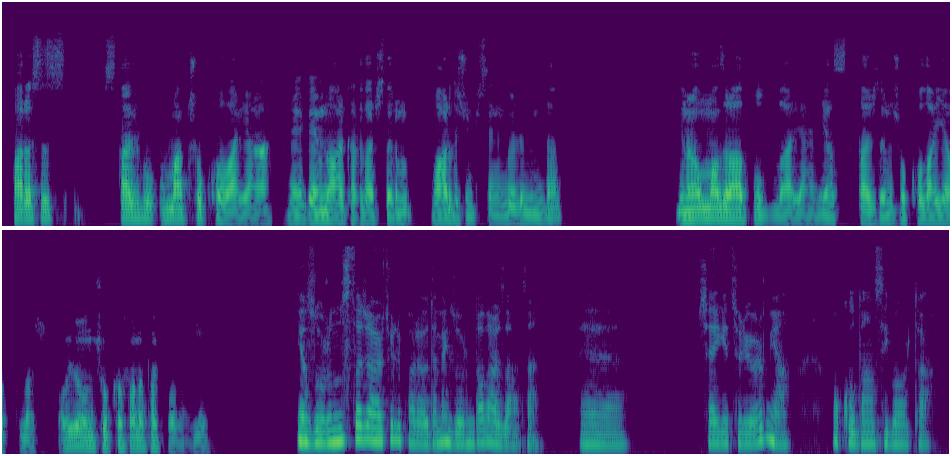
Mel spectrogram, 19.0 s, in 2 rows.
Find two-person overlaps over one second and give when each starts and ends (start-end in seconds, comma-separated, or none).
none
